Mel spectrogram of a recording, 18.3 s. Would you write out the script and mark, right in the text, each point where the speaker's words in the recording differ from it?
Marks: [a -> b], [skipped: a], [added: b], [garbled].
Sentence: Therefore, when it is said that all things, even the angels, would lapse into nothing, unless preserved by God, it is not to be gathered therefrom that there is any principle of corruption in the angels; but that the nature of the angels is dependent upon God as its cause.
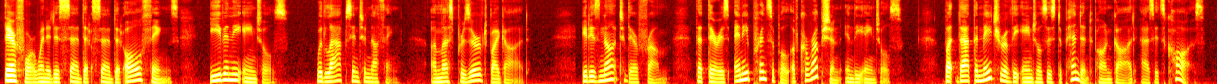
Therefore, when it is said that [added: said that] all things, even the angels, would lapse into nothing, unless preserved by God, it is not to [skipped: be gathered] therefrom that there is any principle of corruption in the angels; but that the nature of the angels is dependent upon God as its cause.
